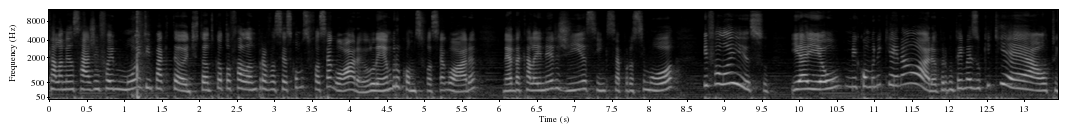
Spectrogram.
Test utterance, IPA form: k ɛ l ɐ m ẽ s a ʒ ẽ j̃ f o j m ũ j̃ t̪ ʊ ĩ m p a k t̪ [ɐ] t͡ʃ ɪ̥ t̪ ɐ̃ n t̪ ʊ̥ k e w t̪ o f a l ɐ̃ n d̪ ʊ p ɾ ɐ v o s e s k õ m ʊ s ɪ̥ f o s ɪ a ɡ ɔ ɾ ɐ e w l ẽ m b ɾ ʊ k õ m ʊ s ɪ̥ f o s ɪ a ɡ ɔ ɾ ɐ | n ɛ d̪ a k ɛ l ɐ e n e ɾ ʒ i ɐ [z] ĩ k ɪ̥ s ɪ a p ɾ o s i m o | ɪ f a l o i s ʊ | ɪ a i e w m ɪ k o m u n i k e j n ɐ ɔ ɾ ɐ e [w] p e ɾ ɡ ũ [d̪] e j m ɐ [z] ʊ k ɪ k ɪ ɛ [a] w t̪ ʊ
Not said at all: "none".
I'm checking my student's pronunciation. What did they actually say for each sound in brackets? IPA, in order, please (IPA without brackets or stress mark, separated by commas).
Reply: ɐ̃, s, w, t̪, z, a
